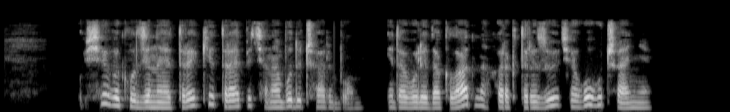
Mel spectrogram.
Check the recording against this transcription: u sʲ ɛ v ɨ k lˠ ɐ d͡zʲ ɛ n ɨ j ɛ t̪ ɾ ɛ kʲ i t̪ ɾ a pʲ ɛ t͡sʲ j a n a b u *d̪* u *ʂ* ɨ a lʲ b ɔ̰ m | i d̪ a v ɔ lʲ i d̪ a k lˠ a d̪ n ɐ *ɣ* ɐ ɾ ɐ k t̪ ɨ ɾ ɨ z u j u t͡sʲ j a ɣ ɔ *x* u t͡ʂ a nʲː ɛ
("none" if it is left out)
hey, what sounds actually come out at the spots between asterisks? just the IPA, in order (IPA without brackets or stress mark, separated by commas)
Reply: d̪, t͡ʂ, x, ɣ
